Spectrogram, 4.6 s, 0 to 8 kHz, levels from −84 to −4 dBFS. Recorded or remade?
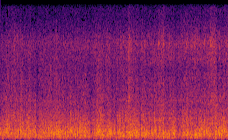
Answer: recorded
